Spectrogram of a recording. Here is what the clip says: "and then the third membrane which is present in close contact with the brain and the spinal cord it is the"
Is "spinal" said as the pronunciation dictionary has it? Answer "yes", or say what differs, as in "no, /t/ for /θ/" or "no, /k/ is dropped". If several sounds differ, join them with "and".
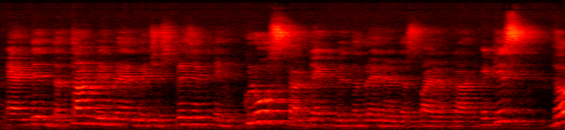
no, /l/ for /n/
